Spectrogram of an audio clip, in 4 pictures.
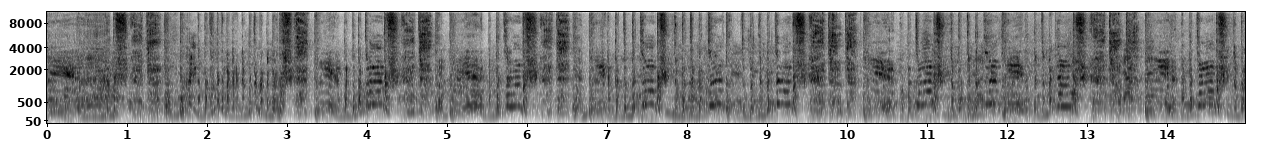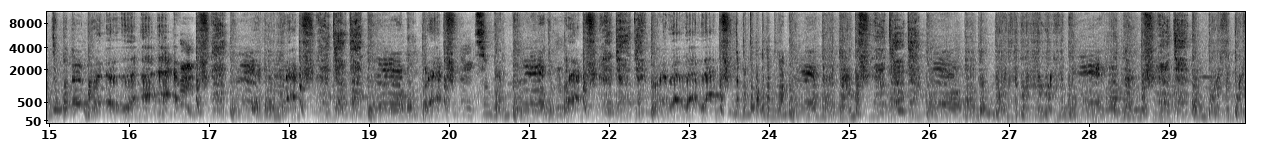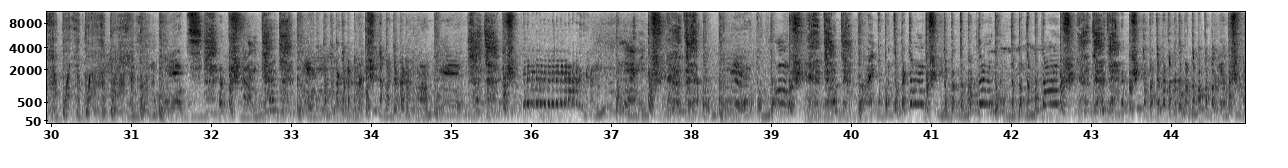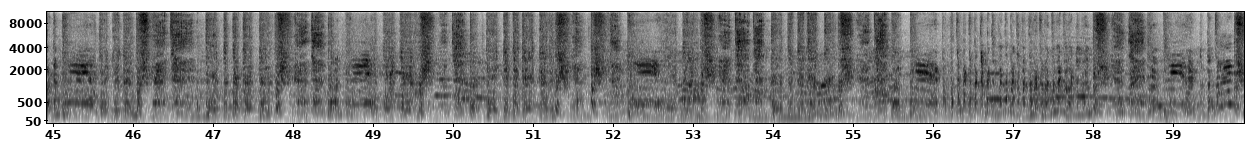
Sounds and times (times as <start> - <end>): Speech: 0.0 - 2.6, 6.8 - 18.3, 19.0 - 21.8, 36.8 - 42.0, 48.4 - 59.8
Beatboxing: 0.0 - 59.8.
